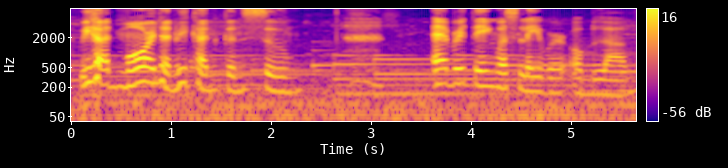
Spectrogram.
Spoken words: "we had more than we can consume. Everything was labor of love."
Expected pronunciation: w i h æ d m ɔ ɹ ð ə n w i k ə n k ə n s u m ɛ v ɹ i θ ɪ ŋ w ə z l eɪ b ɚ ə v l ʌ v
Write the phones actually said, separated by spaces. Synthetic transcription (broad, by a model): w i h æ d m ɔ ɹ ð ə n w i k ə n k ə n s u m ɛ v ɹ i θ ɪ ŋ w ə s l eɪ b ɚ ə b l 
